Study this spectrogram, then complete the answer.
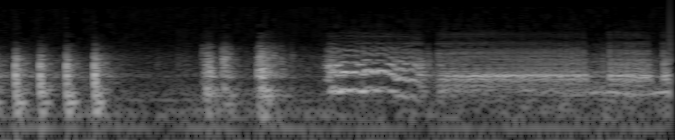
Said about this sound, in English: It's just an old house. Here, I'll knock on the door.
